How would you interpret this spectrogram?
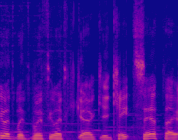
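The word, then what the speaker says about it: Cait Sith: with kate sith i i've heard kite sith and then there was like if you look up the japanese pronunciation it's completely different uh so it's it's like a cato sith or something i forget um so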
